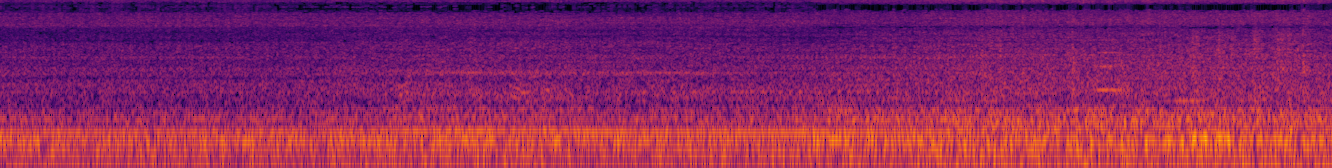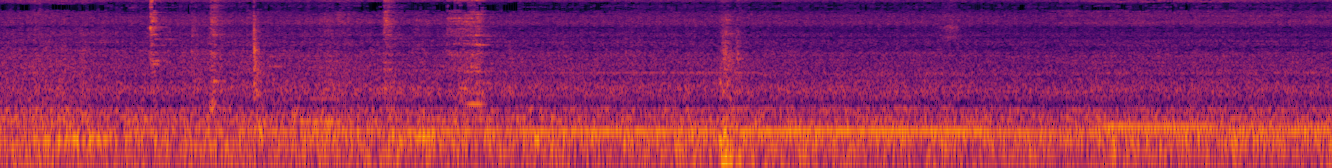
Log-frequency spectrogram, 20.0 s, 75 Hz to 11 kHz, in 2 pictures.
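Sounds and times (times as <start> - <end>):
excavator diesel engine running: 0.0 - 19.9
metal knocks and clanks: 10.8 - 13.9, 15.3 - 15.8.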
